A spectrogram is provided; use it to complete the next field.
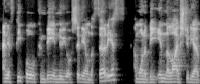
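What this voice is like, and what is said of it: British accent. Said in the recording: “I enjoyed listening to your British accent for an hour”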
